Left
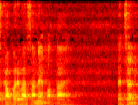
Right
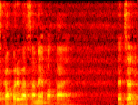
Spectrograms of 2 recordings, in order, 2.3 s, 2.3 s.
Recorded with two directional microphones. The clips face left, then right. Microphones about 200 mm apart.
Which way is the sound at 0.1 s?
30° right (ahead or behind).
